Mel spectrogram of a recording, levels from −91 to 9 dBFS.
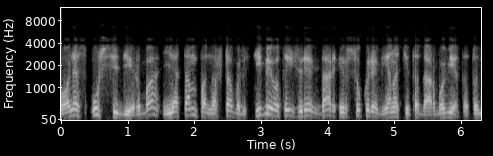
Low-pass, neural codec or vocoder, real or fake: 7.2 kHz; none; real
